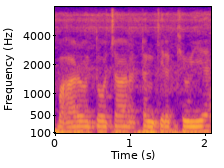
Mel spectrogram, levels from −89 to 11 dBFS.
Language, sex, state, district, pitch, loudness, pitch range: Hindi, male, Uttar Pradesh, Shamli, 120 Hz, -13 LUFS, 115-120 Hz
